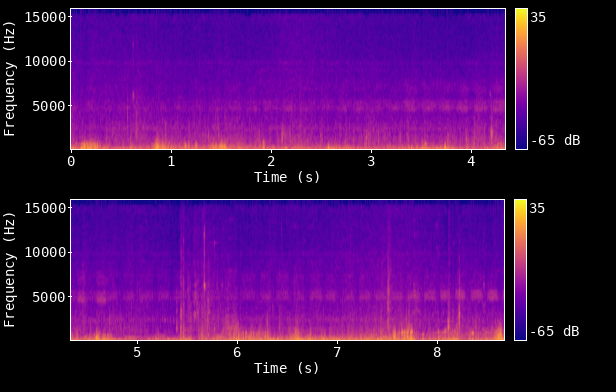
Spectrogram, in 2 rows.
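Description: Rocky Mountain 790 MSL mountain bike running fast down a dirt trail: wind buffeting the chest-mounted action camera's microphone, with tyre noise and frequent short knocks and rattles as the bike goes over bumps.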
